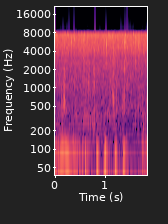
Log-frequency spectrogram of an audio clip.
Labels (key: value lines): label: biophony
recorder: SoundTrap 300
